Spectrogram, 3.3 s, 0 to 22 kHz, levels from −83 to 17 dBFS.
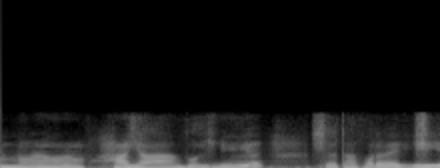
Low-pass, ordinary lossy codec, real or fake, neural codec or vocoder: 7.2 kHz; MP3, 64 kbps; fake; codec, 16 kHz, 0.5 kbps, FunCodec, trained on Chinese and English, 25 frames a second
